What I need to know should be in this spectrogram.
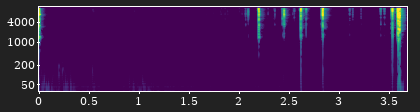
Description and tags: Breaking open a walnut using a metal nutcracker.
crack, nut, shell, walnut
